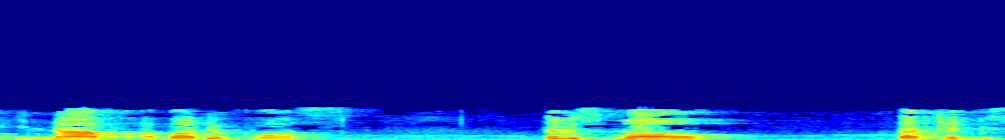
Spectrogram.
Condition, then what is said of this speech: None; typical speech.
